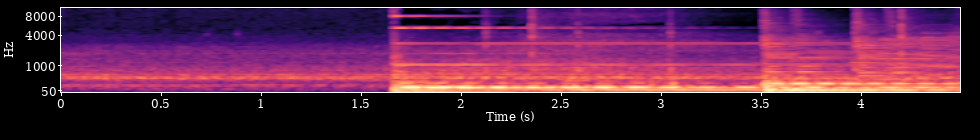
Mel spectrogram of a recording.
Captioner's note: bell dinging; gentle Chinese music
